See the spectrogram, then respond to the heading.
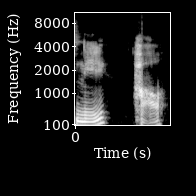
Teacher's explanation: in Mandarin, they say ni hao, and so those are the third tones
